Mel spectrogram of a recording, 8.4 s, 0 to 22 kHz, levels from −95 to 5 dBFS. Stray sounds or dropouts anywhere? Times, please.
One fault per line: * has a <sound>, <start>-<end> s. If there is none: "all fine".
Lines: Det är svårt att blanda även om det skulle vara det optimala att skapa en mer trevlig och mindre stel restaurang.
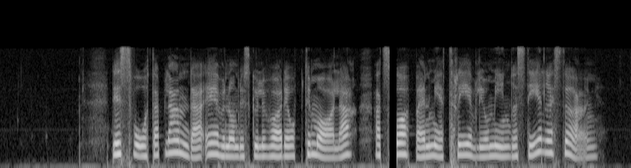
* has a dropout, 5.2-5.3 s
